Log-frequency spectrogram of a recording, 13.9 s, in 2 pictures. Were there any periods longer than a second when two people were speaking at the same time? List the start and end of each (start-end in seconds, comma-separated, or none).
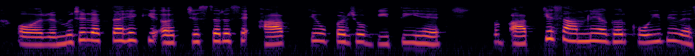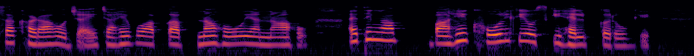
none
